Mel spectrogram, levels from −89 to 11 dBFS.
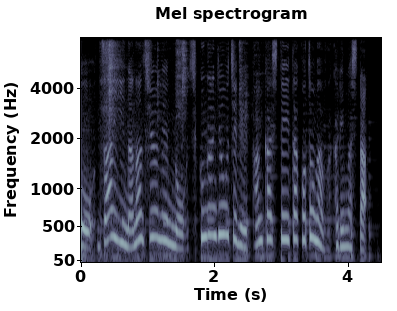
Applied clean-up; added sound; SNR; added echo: neural mask model RNNoise.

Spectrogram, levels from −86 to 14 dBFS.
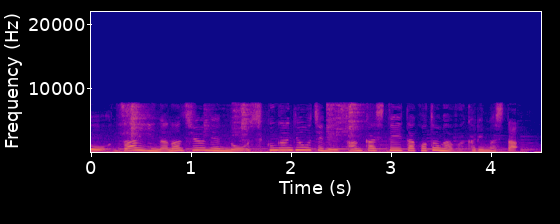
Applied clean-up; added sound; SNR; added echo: none; Cutlery, silverware; 14 dB; none.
